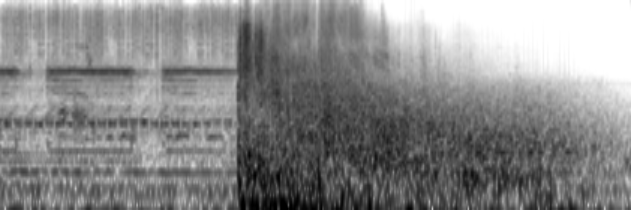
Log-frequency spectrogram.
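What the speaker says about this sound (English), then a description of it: "Destabilize the energy core. It's overcharging. Let's get the hell out of here. This thing is going to explode." An overcharged energy core in a video game explodes with a sudden loud boom that cuts off a humming electronic drone, then rumbles and crackles as the blast slowly fades.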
